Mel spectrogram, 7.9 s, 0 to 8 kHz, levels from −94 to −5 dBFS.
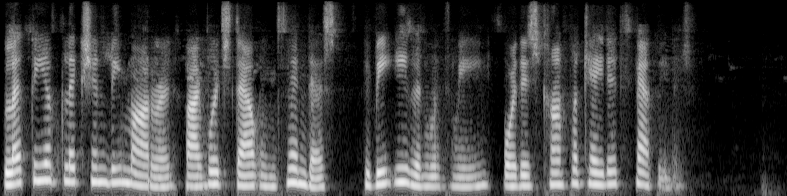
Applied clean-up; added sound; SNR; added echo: neural mask model DeepFilterNet 3.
